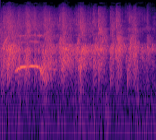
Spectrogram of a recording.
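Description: An audience claps together in a dense, steady burst of applause that stays loud throughout, with a brief high whistle-like tone near the start and no speech.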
